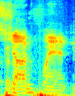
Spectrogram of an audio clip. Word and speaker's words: Jacques Plante: Jacques Platant. – It was Jacques Plante. No one gets points. – Jacques Plante. – Serious? – Jacques Plante is how you say it.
